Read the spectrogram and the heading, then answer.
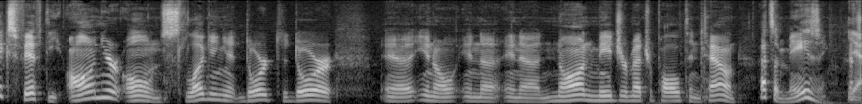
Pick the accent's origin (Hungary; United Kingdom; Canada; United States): Canada; But as a Canadian comic book retailer, I feel like for Canadian content, you should go the extra mile.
